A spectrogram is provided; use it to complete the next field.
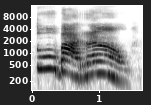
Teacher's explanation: também é oxítona porque a última sílaba é o mais forte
